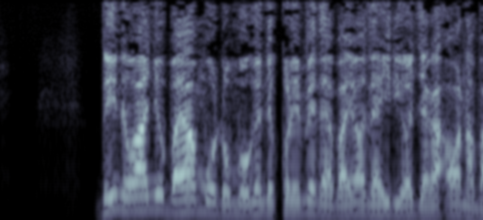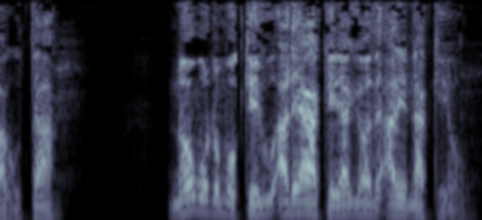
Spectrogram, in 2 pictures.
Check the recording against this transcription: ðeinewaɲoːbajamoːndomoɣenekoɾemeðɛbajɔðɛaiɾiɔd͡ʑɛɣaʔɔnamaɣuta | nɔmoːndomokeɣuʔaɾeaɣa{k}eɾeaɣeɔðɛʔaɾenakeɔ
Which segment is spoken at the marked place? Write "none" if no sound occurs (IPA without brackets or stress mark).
k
